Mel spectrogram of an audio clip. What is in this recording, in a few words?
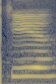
"jie5", mandarin, female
